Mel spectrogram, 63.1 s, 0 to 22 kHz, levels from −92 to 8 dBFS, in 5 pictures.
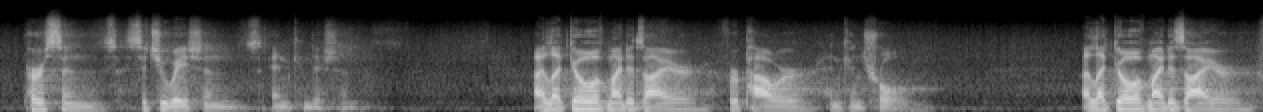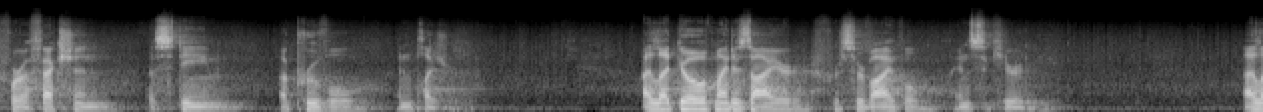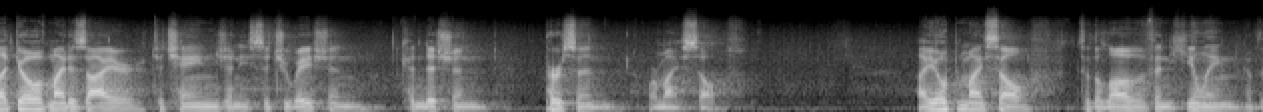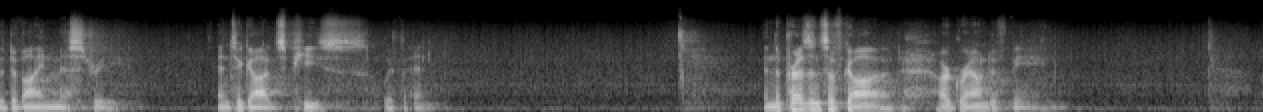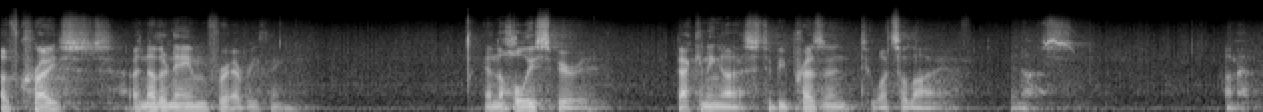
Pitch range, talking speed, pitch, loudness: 105-145 Hz, 90 wpm, 115 Hz, -17 LUFS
